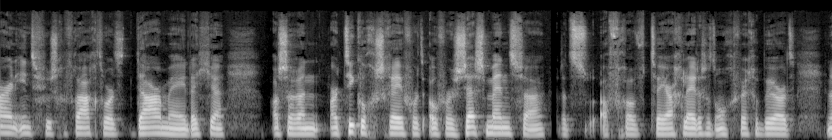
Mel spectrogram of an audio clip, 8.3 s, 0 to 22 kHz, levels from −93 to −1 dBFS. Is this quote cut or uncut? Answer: cut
